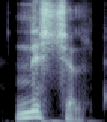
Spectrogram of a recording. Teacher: अगर विसर्ग के बाद च या छ आए च या छ तो विसर्ग तालव्य श बन जाता है।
